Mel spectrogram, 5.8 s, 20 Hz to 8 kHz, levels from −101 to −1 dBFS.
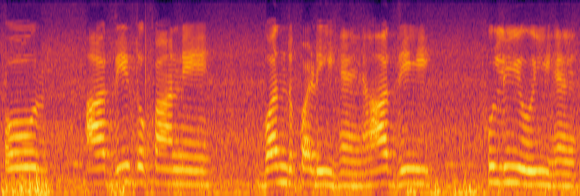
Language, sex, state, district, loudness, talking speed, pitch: Hindi, female, Haryana, Rohtak, -15 LUFS, 105 wpm, 205 Hz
